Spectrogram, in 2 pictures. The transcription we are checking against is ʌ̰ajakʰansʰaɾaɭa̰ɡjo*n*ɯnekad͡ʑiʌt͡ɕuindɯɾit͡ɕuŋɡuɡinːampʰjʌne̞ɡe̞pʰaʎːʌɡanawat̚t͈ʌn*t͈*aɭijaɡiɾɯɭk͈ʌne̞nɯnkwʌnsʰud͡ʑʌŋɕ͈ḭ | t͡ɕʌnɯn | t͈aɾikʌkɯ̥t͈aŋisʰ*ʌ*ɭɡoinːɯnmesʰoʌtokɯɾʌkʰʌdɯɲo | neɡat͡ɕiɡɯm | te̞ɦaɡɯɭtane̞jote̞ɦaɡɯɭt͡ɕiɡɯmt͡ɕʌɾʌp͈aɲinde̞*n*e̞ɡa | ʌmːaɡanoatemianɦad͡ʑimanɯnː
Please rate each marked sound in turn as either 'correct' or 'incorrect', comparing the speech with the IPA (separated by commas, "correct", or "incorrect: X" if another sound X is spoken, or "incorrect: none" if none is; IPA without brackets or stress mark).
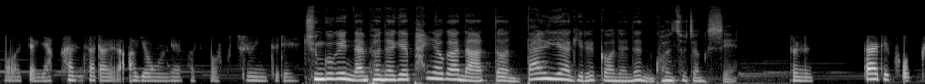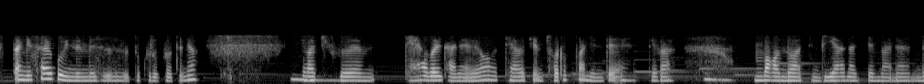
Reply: incorrect: ŋ, correct, incorrect: a, correct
